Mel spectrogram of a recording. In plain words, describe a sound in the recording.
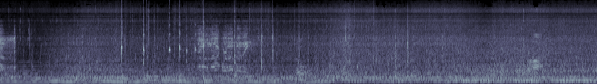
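Water splashes and rushes past a boat's hull.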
